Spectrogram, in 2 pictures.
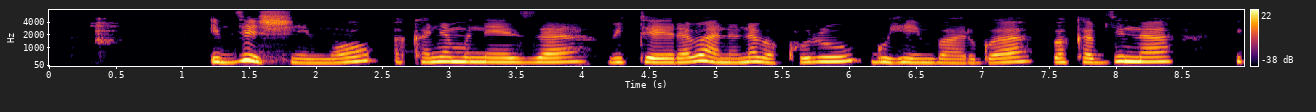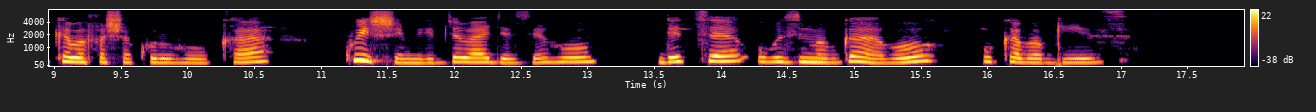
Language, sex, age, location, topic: Kinyarwanda, female, 18-24, Kigali, health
